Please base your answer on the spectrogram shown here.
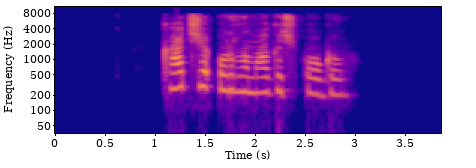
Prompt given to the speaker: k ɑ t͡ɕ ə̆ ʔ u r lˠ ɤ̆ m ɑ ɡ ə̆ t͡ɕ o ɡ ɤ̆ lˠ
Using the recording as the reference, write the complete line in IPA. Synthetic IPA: k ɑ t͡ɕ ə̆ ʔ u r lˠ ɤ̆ m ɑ ɡ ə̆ t͡ɕ o ɡ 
